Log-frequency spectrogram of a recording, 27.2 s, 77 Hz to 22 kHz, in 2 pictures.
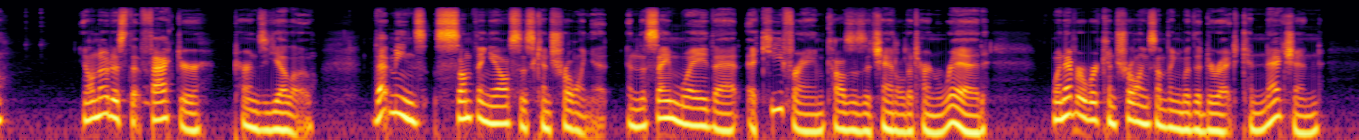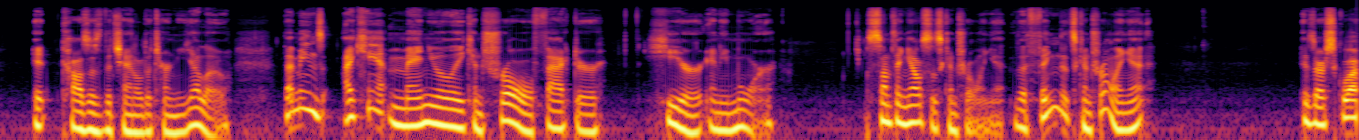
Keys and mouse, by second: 0.3 click, 25.0 click.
